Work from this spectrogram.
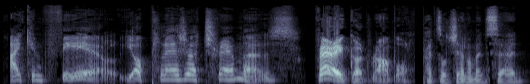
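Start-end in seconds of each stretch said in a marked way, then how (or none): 0.1-3.0 higher, timid henchman; lieutenant obeys the boss, higher and meek. Acted. Rumble speaks. 3.2-4.1 brush-off, loud then dropping; dismissive. Acted.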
